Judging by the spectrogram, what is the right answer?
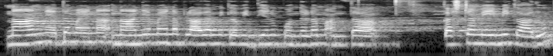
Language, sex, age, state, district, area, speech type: Telugu, female, 18-30, Telangana, Warangal, rural, spontaneous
